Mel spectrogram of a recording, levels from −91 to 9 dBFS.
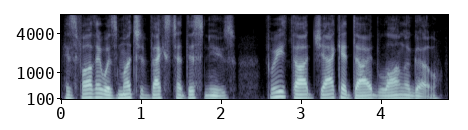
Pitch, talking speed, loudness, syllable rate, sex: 120 Hz, 200 wpm, -17 LUFS, 4.3 syllables/s, male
